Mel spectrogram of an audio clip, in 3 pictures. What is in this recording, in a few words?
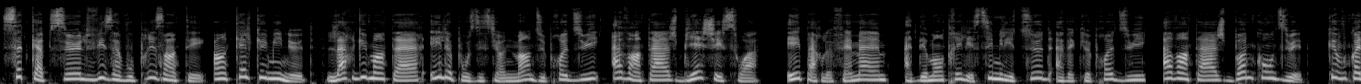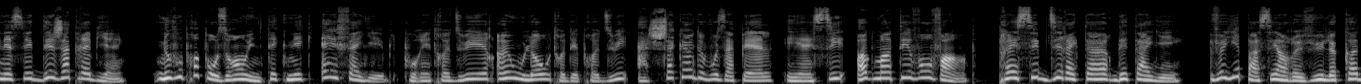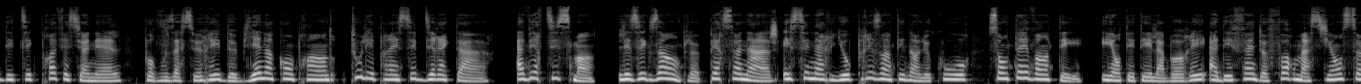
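French Canadian, female, eLearning; voice over; accent of canada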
